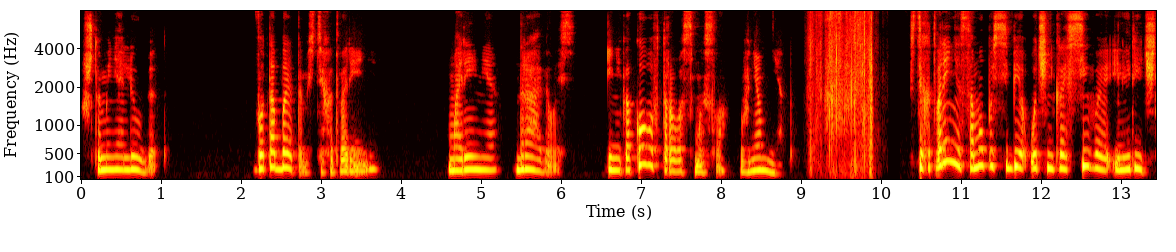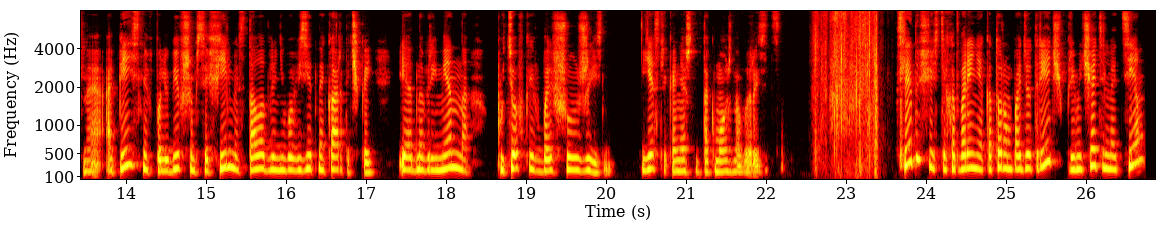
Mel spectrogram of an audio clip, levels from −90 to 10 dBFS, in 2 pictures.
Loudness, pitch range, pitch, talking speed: -18 LUFS, 215-255 Hz, 230 Hz, 120 wpm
